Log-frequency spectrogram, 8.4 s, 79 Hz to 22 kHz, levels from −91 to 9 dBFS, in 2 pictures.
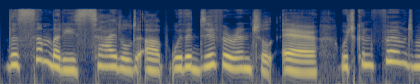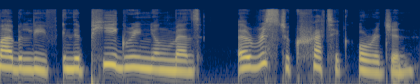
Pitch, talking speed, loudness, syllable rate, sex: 235 Hz, 145 wpm, -17 LUFS, 4.9 syllables/s, female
